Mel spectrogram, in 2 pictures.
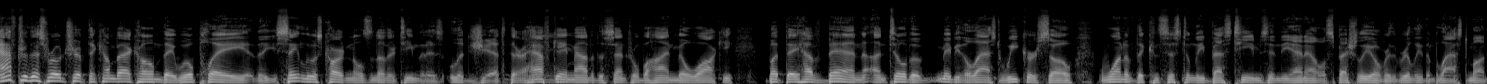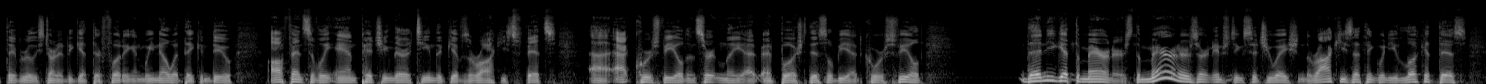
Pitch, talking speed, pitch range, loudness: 100 Hz, 240 wpm, 90-115 Hz, -30 LUFS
